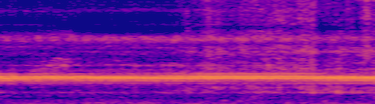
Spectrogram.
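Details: A mole cricket heard behind a house gives its continuous song, an unbroken, high-pitched churring trill holding the same pitch, falling silent when approached; faint low background rumble beneath.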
